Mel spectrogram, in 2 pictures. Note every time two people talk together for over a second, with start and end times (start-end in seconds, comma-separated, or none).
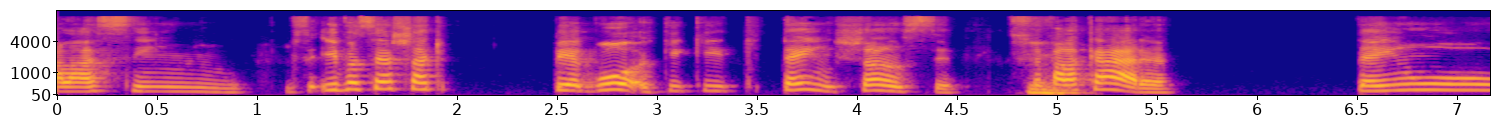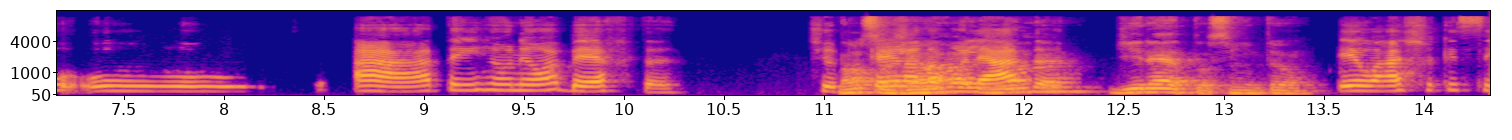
11.1-12.3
